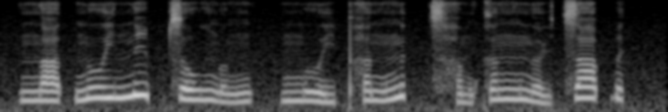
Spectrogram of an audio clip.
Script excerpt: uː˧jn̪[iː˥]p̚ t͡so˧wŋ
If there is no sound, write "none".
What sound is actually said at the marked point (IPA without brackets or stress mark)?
iː˥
